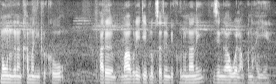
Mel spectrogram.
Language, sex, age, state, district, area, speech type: Bodo, male, 30-45, Assam, Udalguri, urban, spontaneous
